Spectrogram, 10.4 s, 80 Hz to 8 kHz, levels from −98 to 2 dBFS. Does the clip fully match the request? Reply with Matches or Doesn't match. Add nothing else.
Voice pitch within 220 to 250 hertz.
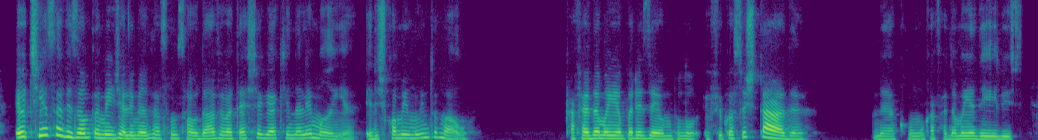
Doesn't match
